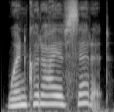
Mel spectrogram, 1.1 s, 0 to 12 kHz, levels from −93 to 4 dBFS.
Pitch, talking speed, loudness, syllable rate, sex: 245 Hz, 315 wpm, -17 LUFS, 6.1 syllables/s, female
